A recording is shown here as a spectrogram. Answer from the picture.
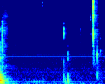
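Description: A pause in conversation: the end of a spoken word, then quiet room tone broken by a faint click about a second in and a sharper click just before the next speech.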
